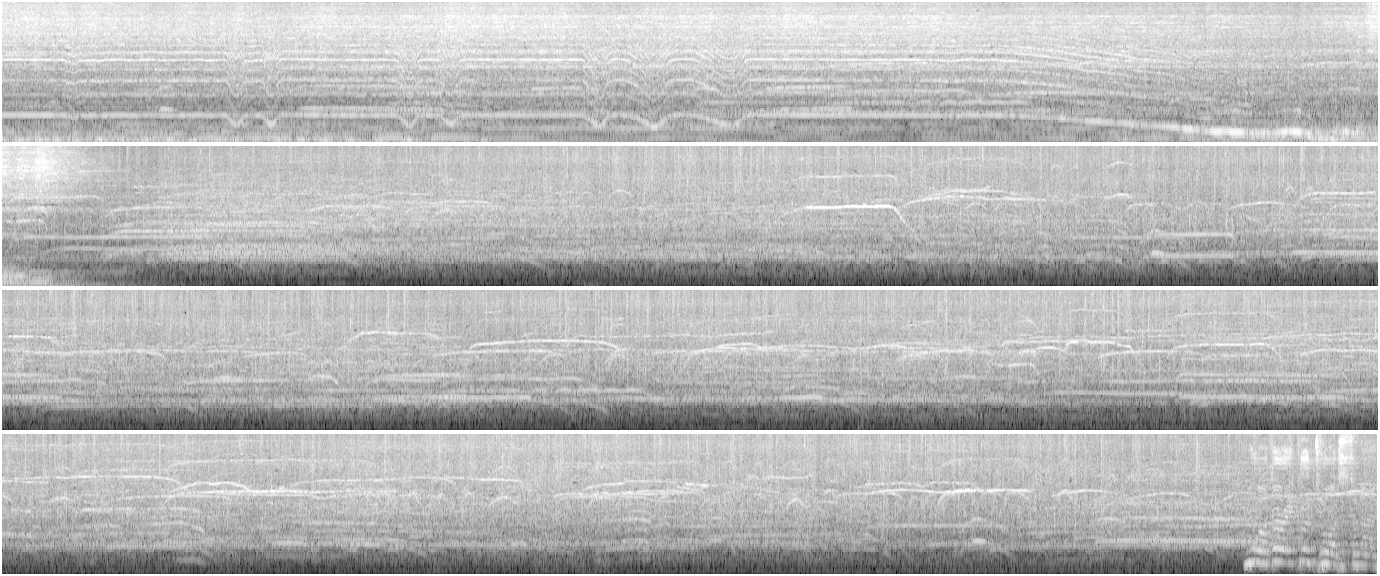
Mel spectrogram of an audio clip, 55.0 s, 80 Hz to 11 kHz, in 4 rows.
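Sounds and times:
band holding a chord: 0.0s - 15.4s
electric guitar note diving: 0.0s - 15.4s
crowd cheering and whistling: 0.0s - 55.0s.

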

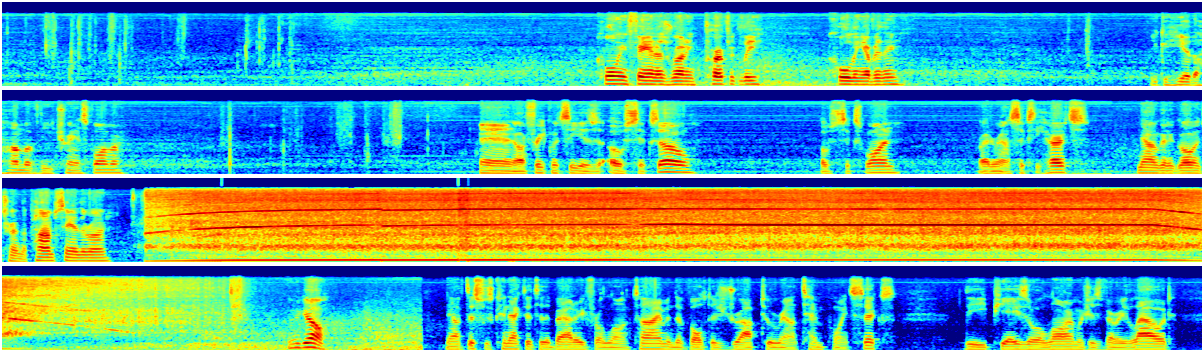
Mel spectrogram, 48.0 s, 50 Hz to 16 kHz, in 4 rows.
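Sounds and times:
small cooling fan running: 0.0s - 39.2s
electric sander motor whine: 25.3s - 39.5s
transformer buzzing: 25.3s - 40.2s.

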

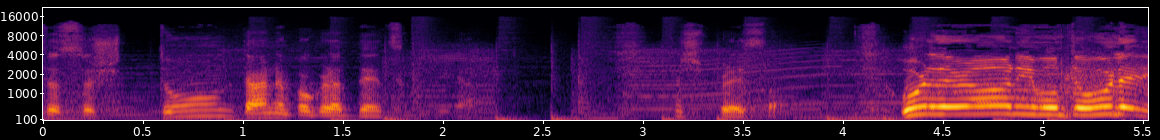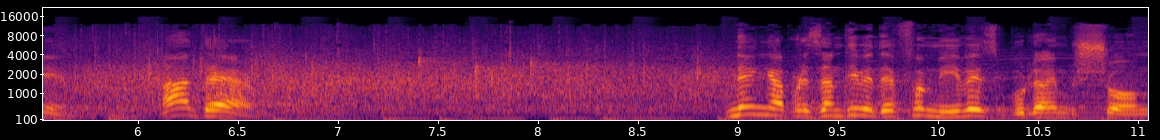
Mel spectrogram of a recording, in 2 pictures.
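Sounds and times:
background music: 0.0s - 11.0s
audience applauding: 4.8s - 11.0s.

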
